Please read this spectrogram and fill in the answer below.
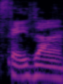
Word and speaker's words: Fazon: Hype Faison, but it's spelled Fazon, and his actual last name is Faison.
